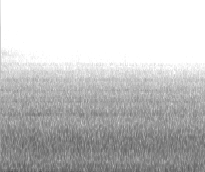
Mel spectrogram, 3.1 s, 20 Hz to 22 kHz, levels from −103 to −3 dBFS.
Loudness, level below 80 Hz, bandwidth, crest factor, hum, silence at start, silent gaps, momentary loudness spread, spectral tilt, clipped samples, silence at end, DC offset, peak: -43 LUFS; -50 dBFS; 5.2 kHz; 12 dB; none; 0 s; none; 1 LU; -9 dB/octave; under 0.1%; 0 s; under 0.1%; -30 dBFS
